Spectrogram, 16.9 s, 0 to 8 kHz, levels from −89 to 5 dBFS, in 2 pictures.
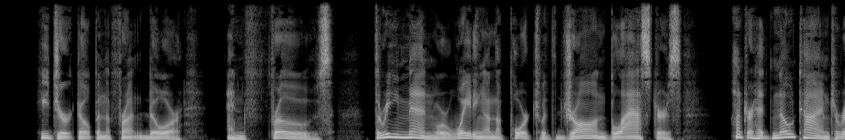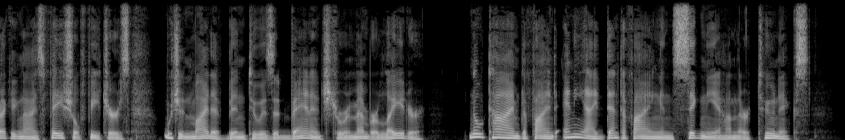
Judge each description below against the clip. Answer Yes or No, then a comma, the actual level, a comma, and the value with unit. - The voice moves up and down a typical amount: No, wide, 6.5 semitones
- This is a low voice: Yes, low, 100 Hz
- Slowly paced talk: No, average, 165 wpm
